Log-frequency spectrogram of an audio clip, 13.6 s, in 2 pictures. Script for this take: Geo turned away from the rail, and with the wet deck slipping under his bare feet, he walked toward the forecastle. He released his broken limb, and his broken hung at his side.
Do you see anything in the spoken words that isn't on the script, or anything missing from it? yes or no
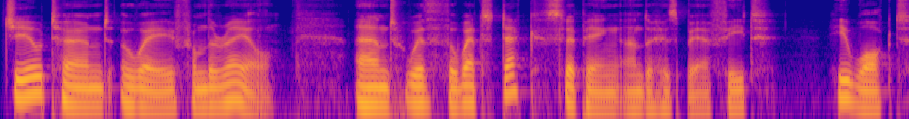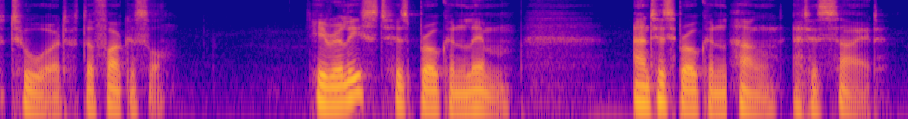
no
